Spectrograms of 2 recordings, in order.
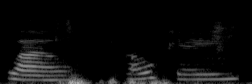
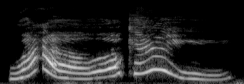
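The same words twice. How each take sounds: First: It sounds sad. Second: It sounds happy.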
